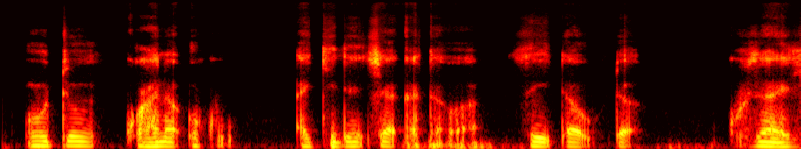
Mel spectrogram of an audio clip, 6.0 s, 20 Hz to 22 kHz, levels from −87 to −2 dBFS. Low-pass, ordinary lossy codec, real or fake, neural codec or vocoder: none; none; fake; autoencoder, 48 kHz, 128 numbers a frame, DAC-VAE, trained on Japanese speech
